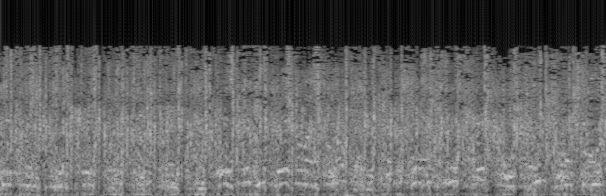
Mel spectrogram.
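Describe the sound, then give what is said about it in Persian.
Loud applause and cheers of welcome at an airport as a beloved poet comes out through the arrival gate: continuous dense clapping mixed with voices calling out. “برابری از دروازه فرودگاه بیرون آمدن بازار صابیر، صدای بلند کفزنی و نداهای خوش آمدید به وطن، نوری دیده تاج سر، گفتنها به فضا پیچید.”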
